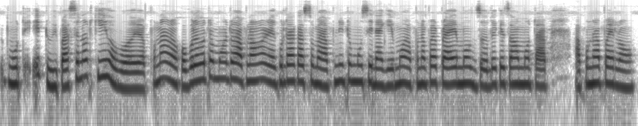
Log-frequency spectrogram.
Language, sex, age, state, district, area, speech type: Assamese, female, 30-45, Assam, Sivasagar, rural, spontaneous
